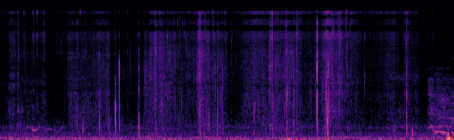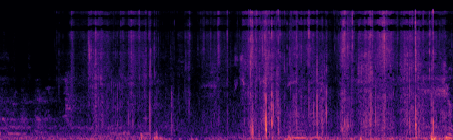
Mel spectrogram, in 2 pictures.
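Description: Footsteps in boots crunching and rustling through dry fallen leaves and dead grass, in an irregular walking pace.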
